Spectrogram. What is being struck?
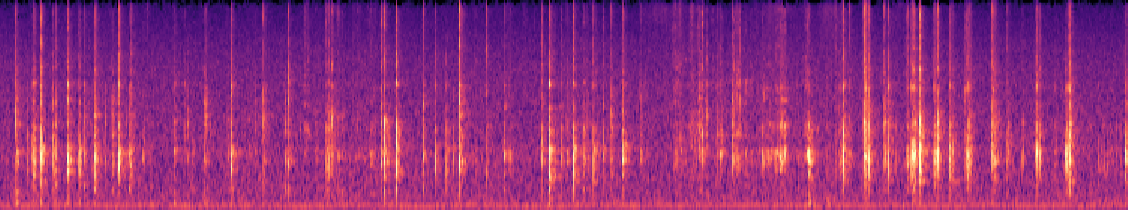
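Clear plastic packaging box.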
